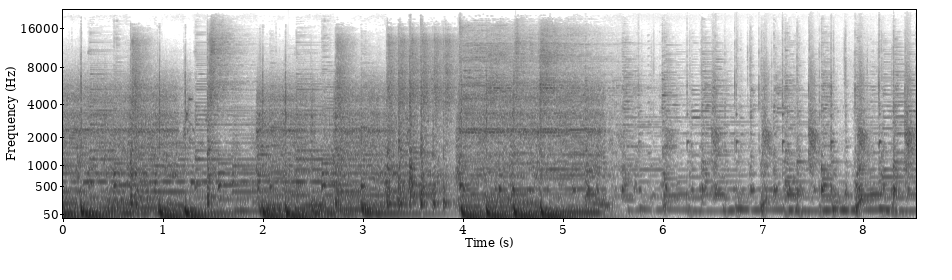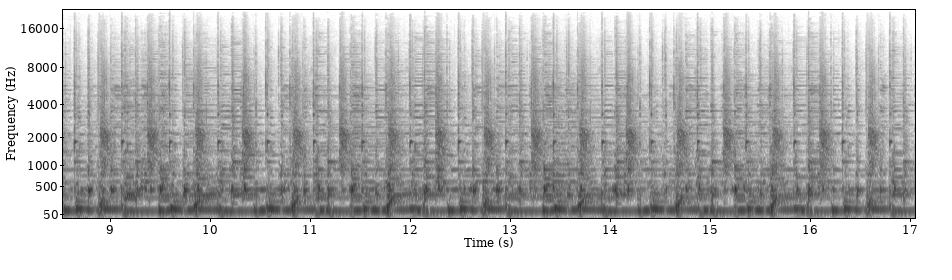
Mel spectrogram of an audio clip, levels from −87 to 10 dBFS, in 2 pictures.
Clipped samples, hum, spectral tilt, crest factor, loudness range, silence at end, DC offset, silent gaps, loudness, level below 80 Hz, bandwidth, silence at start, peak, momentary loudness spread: under 0.1%; none; -5 dB/octave; 16 dB; 6 LU; 0 s; under 0.1%; none; -17 LUFS; -20 dBFS; 18.5 kHz; 0 s; 0 dBFS; 9 LU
